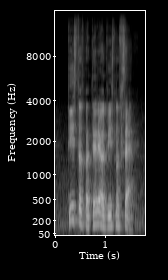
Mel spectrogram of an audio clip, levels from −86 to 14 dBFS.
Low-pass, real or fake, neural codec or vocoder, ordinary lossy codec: 14.4 kHz; real; none; none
